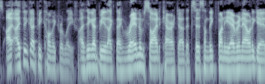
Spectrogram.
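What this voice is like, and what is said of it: Australian accent. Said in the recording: “my accent, and I don't have that like that raspy like accent ... he has a funny accent ... because of my Aussie accent”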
